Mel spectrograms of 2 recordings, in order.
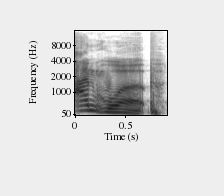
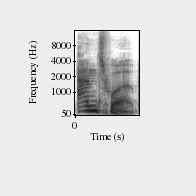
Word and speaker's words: Antwerp: at work who artwork it's not Antwerp it's Antwerp and twerp yeah but not and what okay give me their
